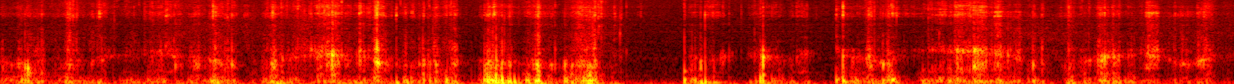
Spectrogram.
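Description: Long red fingernails tap and scratch a small, hollow green plastic slime tub with a lid, held in both hands close to the mic. Quick, hollow knocks with a low body run together with scratchy rasps. The louder bursts come in clusters separated by brief quiet gaps.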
